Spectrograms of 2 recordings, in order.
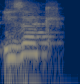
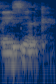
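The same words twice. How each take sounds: First: Isaac said EE-zak, rising; alternative pronunciation. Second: Isaac said EYE-zik; usual pronunciation. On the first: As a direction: say Isaac with an EE start and a questioning lift. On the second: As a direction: say Isaac with a long I at the start. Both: Real, not acted. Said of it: "Depends on how I feel at the moment when I pronounce it".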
